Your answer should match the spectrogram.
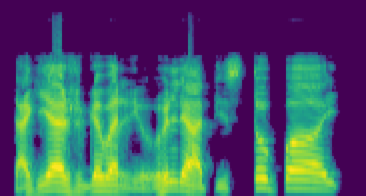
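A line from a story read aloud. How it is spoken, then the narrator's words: Convict's joyful yell. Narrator (Russian): радостно завопил зэка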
